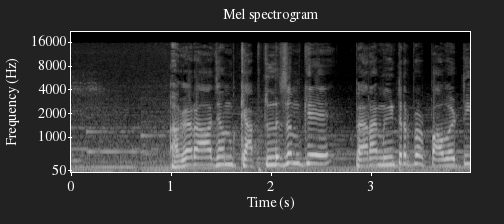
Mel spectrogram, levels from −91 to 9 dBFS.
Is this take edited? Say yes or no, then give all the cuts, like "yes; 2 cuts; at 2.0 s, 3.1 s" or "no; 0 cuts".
yes; 1 cut; at 0.9 s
